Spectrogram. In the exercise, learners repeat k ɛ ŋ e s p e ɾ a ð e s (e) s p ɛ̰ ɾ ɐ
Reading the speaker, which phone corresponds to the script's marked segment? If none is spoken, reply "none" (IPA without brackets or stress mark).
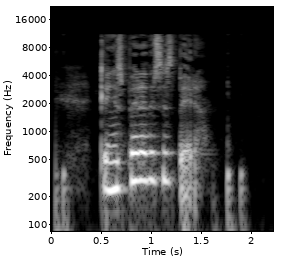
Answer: e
